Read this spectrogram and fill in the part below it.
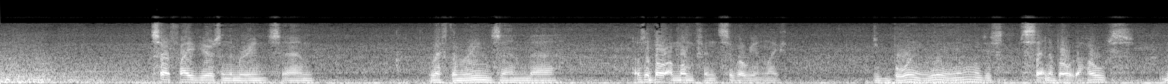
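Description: A train rumbles low and steadily from inside a carriage.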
